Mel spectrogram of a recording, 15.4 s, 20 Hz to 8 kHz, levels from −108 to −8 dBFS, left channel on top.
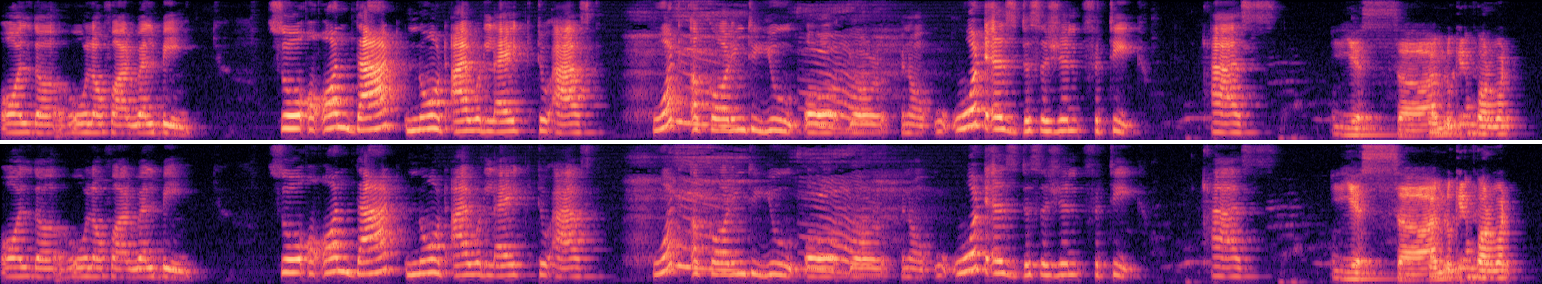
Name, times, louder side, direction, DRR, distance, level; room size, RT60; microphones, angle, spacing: voice 1, 0.0-1.9 2.7-6.0 6.5-11.3 12.1-12.6 14.3-14.6, left 4 dB, 55° left, 0.6 m, -27 dB
Human voice, 4.9-5.0 6.3-7.5 8.0-9.0, left 1 dB, 5° left, 0.8 m, -36 dB
voice 2, 13.3-15.1, right 2 dB, 30° right, 0.6 m, -27 dB
10.5 x 9.0 x 4.6 m
head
